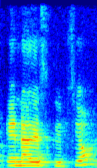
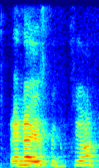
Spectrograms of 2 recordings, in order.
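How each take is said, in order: First: Said in the usual way. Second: Talking while eating; words round a bite of food; mouth full. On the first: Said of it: "discúlpenme". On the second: Real, not acted. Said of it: "con los brackets no puedo hablar muy bien y al mismo tiempo comer".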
